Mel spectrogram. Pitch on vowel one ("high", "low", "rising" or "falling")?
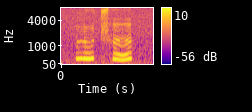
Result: rising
